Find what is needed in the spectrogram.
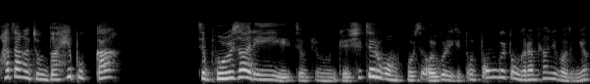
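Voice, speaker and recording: Animated and fairly quick, a woman speaks in a fairly high voice with very wide pitch swings. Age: 40s. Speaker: lecturer and reading club leader. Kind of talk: lecture. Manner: conversational, animated.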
